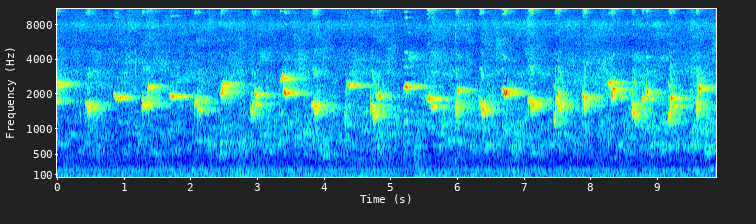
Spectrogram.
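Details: Yellow-vented bulbul song as a training recording: a rapid run of short bubbly, slurred whistled notes, each rising or falling, chained without pause across about ten seconds, with a faint steady low hum underneath.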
